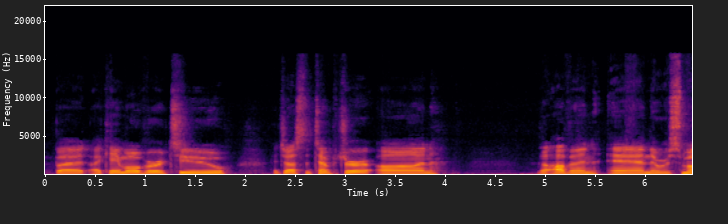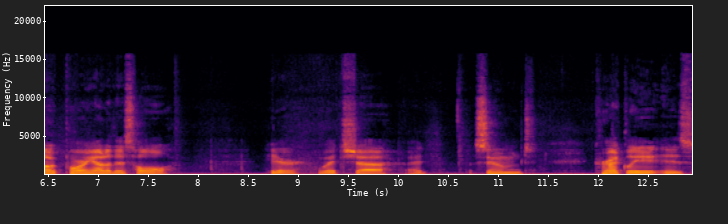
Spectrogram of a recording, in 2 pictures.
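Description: A man's voice: mid-range voice, fairly bright tone. A young man talking plainly through his metalworking steps in a basement workshop, with frequent ums and uhs. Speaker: metalworking vlogger. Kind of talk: casual workshop narration.

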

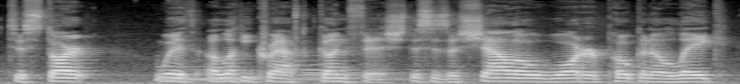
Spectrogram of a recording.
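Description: A middle-aged man hosting a fishing video, explaining and narrating in a plain-spoken way. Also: mid-range voice. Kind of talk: explanatory vlog talk and narration.

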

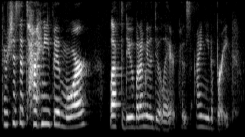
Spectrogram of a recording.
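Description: A woman's voice: on the high side, steady tone, fairly quick. A young woman casually narrating a craft project on her home channel, chatty and upbeat with light laughs.

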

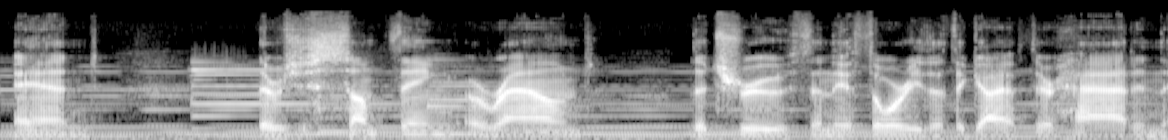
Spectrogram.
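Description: A man telling his personal faith testimony in a halting, reflective way, often restarting his phrases. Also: deep voice. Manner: halting, many restarts and fillers. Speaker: testimony speaker. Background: guitar music.

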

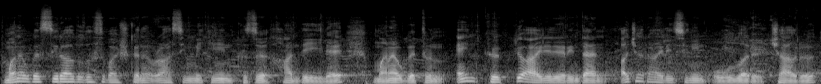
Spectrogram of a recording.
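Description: A man's voice: low-pitched, expressive, moderate pace, hardly any pauses, mellow. A man reading scripted narration as a news reporter. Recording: music under the voice. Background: music.

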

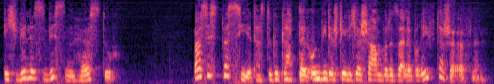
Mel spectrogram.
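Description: A willful, teasing heiress with a husky voice that swings freely in pitch. She is cool and imperious, in dull vintage film-dub sound. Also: expressive, normal speed, warm tone. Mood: cool, accusing. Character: self-assured, willful, teasing young wife and heiress. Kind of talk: German film dub acting.

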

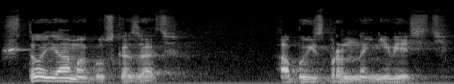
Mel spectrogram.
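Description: An actor playing a grave, wary village shepherd in a radio play, speaking in a measured, poetic, theatrical way. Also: male voice, low voice, expressive. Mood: guarded. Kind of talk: classic Russian radio play acting. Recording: distant, very reverberant radio drama with music.

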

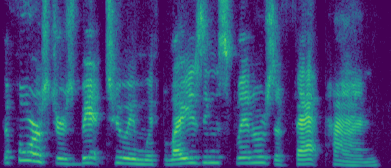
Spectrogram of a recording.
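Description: A middle-aged woman reads fiction aloud with a fairly high voice. Her pace is slow and measured, and she gives the narration expression. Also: lively intonation. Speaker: reader. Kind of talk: read-aloud storytelling from a novel. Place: living room at home. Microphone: webcam at desk distance.

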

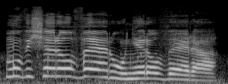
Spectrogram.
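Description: A chatty, cheeky lady seabird from a children's radio story. The voice is piercingly high and drawn out, with a brash know-it-all manner. There is faint noise behind it. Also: very animated, a little slow. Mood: correcting. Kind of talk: children's audio play acting.

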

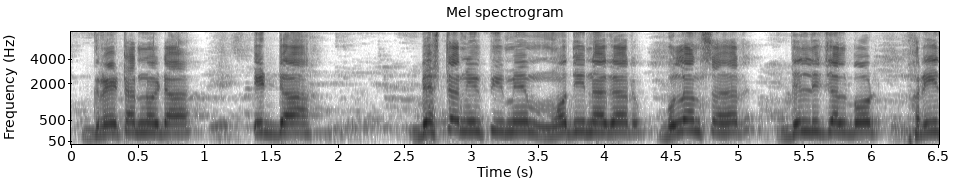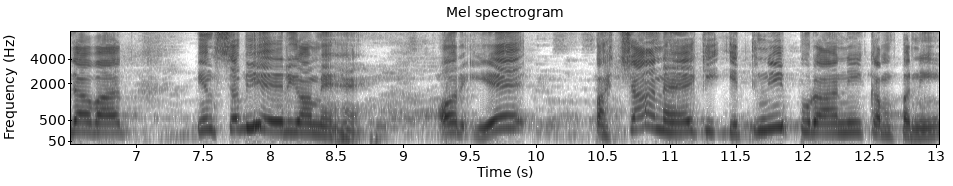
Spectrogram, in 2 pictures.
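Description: A middle-aged man with an Indian English accent presents his company at a trade-show booth, speaking into a handheld microphone. His voice sits high, and he talks slowly, ticking through items one after another. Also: fairly bright tone. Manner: explains point by point in lists, mixing Hindi and English. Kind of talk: sales presentation to a visitor. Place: large indoor exhibition hall booth.

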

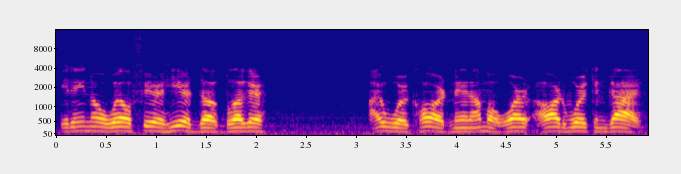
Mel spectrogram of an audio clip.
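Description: A man's voice: medium pitch, fairly even intonation, a little slow. A man chatting casually in CB radio slang, often repeating his phrases. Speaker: CB radio operator. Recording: distant mic, noisy radio hiss.

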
